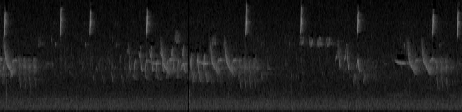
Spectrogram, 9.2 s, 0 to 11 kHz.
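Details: Tristram's bunting in Pingtung County, Taiwan, recorded 15 November 2019: sharp, very high single tick notes repeated irregularly about every second, over a busy twittering chatter of other small birds and a steady background hiss.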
